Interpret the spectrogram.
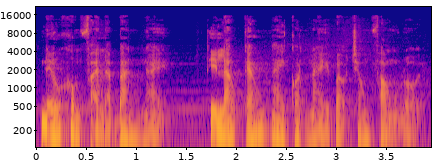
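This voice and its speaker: A man narrating a scripted ghost story in a steady, even storytelling manner. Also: lowish voice, quick pace, soft background music.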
